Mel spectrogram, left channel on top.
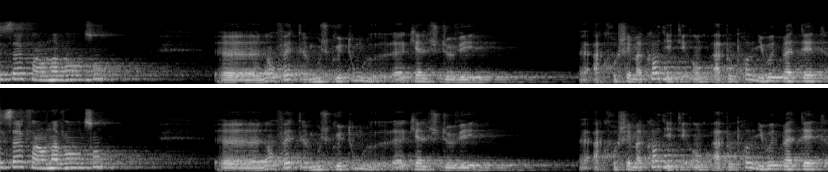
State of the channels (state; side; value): normal; both; correlation 0.69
